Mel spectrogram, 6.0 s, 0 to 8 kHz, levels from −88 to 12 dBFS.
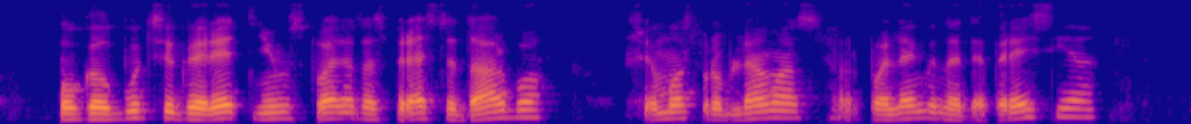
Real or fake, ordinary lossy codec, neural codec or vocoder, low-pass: fake; Opus, 32 kbps; vocoder, 22.05 kHz, 80 mel bands, WaveNeXt; 7.2 kHz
